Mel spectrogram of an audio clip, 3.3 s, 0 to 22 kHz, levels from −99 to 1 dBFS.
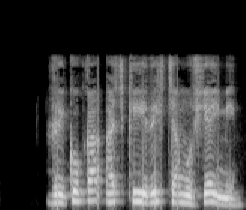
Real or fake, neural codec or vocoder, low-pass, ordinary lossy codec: real; none; 7.2 kHz; AAC, 64 kbps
